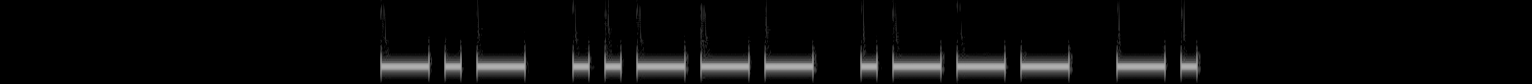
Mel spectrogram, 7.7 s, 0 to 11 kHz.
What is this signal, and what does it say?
Morse code, heard as a keyed tone, about 15 wpm, 700 Hz. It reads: K2JN
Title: USA Call Signs - 4 Characters - Repeated 2x - 15wpm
